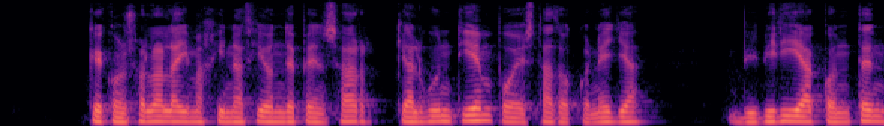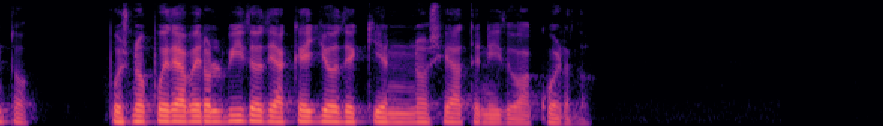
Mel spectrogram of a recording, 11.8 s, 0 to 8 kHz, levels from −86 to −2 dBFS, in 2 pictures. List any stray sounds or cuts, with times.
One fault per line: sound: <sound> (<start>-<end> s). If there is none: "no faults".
no faults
